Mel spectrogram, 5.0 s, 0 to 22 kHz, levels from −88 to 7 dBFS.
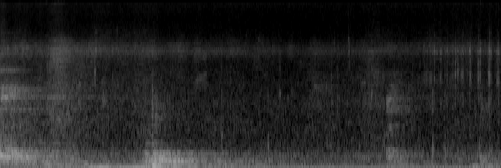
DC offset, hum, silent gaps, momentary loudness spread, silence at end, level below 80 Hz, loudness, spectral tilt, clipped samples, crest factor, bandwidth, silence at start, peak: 0.3%; none; none; 19 LU; 0 s; -48 dBFS; -42 LUFS; -5.5 dB/octave; under 0.1%; 20 dB; over 20 kHz; 0 s; -20 dBFS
